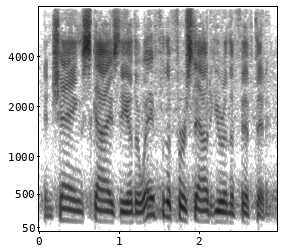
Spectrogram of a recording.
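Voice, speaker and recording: A man's voice: mid-range voice, fast. A man calling live baseball play-by-play on radio, slipping into casual banter with his partner. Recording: muffled broadcast with steady background noise.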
